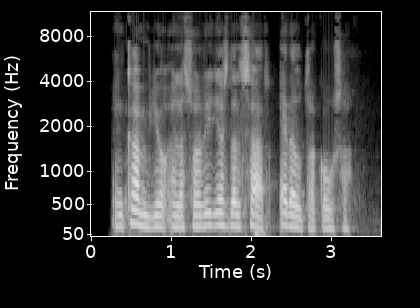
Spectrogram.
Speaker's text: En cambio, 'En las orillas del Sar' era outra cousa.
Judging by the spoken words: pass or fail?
pass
